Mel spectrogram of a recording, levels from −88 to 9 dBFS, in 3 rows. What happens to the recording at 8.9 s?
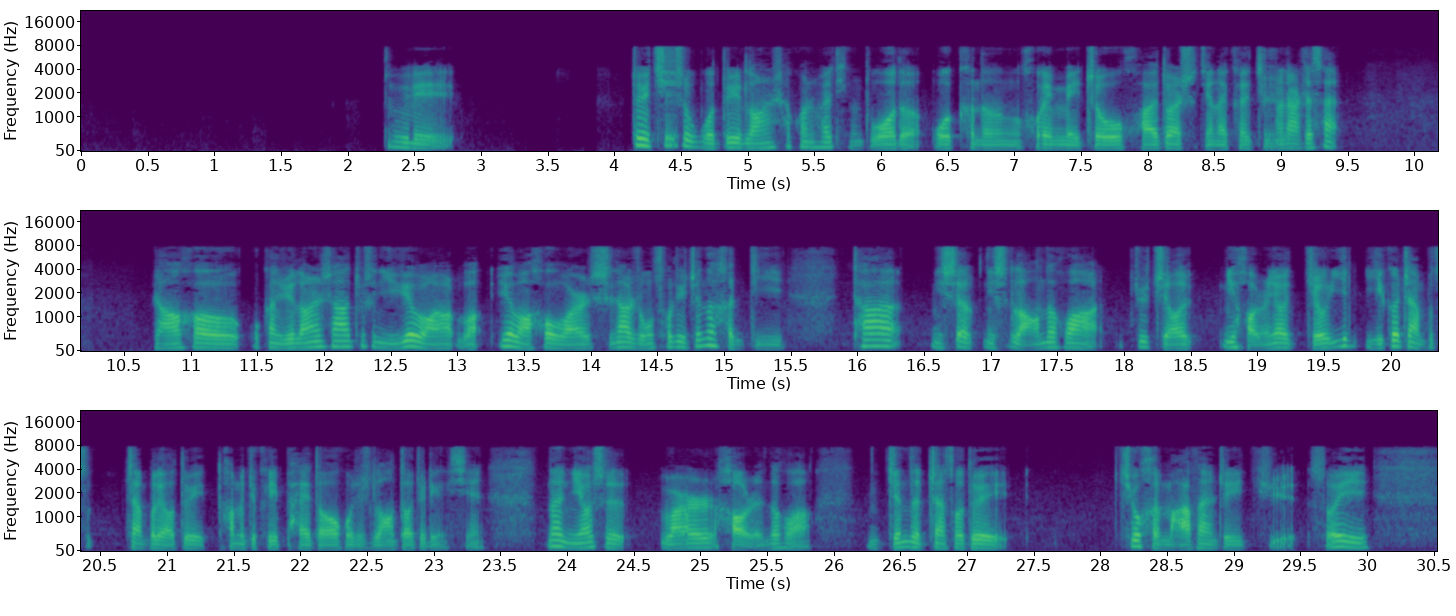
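A brief smeared, noisy patch interrupts the sound from 8.90 to 8.99 s. This is AAC frame loss with concealment. The decoder lost a couple of frames, roughly 60 ms of audio, and filled the gap by reworking the last good spectrum, leaving a blurred, phasey texture.

Around that patch and throughout, the speech is rough and grainy, with noise between the harmonics and a thin, synthetic top band. The likely cause is low-delay AAC compression at about 32 kbps, whose short frames resolve pitch harmonics poorly.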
